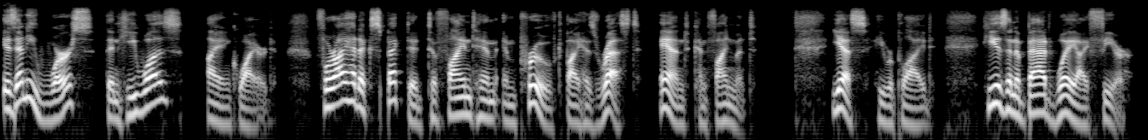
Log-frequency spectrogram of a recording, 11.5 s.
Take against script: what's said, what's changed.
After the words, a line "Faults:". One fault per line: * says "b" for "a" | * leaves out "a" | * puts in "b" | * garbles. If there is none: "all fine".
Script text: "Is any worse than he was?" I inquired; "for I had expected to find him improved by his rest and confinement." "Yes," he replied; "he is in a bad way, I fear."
"Is any worse than he was?" I inquired; "for I had expected to find him improved by his rest and confinement." "Yes," he replied; "he is in a bad way, I fear."
Faults:
all fine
